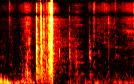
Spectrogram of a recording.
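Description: Metal sliding bolt on a wooden sheep-pen gate drawn open: a quick run of sharp metallic clacks about half a second in, followed by a few faint taps.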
